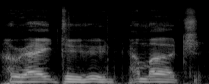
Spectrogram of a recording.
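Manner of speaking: slow, laid-back dude voice; slow stoner voice. Retold or imitated. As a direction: drawl it like a sleepy dude. Taco guy answering at window.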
